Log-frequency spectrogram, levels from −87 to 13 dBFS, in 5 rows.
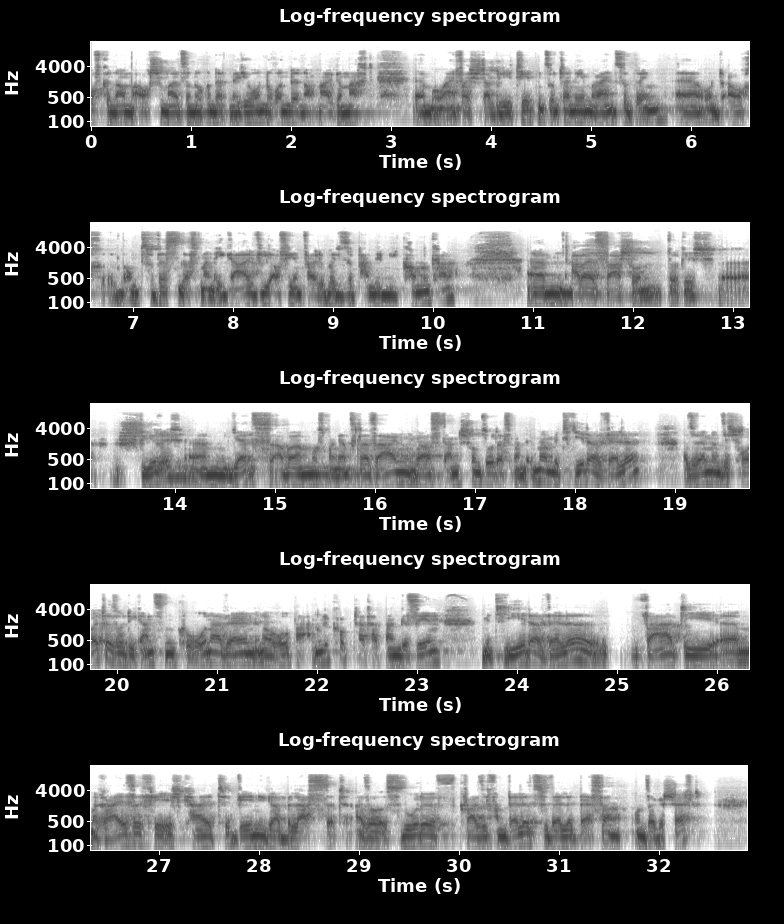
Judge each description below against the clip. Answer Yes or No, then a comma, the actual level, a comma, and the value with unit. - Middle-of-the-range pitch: No, low, 100 Hz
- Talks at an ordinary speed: Yes, average, 170 wpm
